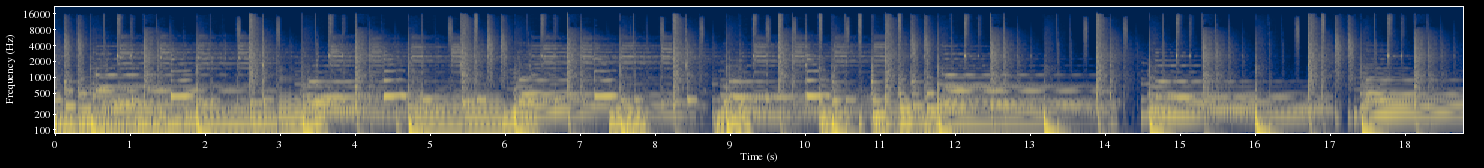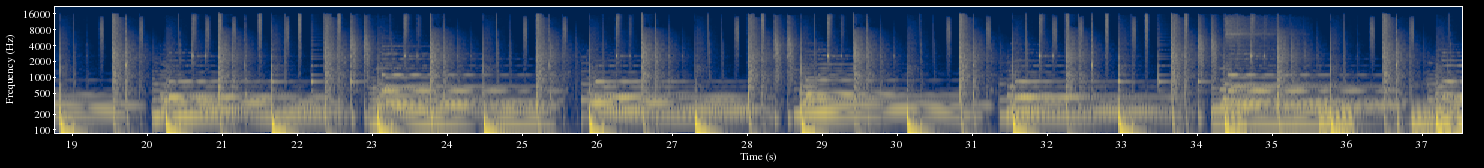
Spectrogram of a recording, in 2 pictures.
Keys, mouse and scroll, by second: 14.4 double click, 19.6 Return, 25.6 double click, 31.3 Return, 36.3 double click.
